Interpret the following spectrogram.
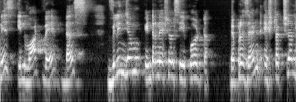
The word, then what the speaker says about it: Vizhinjam: Now the point here is we need to focus on this Vizhinjam International Seaport. Actually, see, the actual pronunciation of ZH in this particular word will be like La. You should pronounce ZH as La.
